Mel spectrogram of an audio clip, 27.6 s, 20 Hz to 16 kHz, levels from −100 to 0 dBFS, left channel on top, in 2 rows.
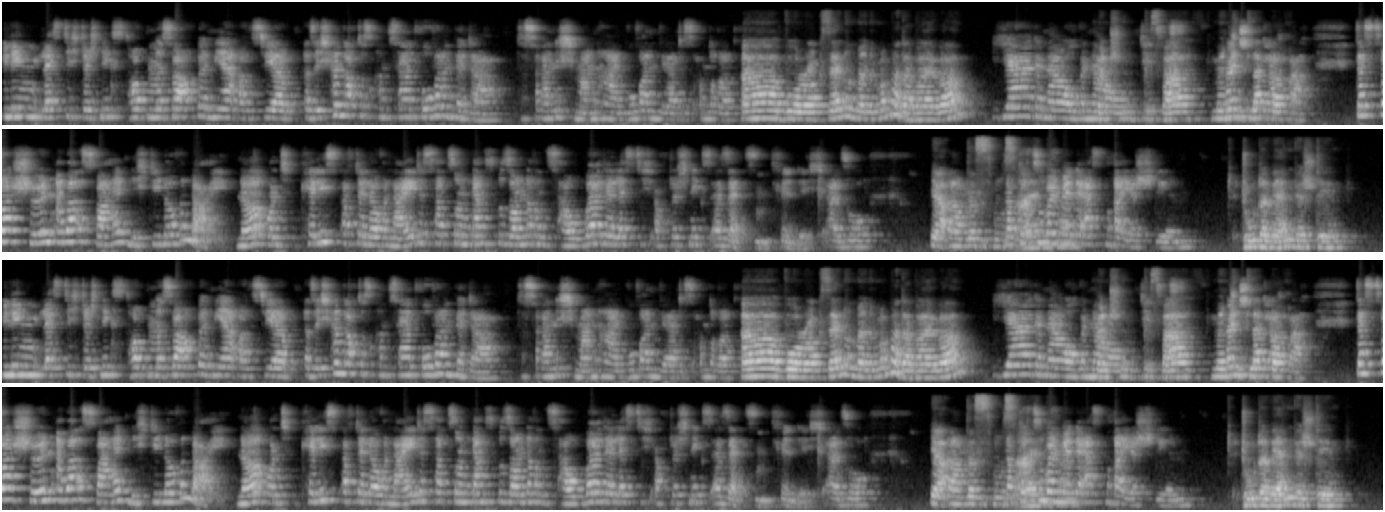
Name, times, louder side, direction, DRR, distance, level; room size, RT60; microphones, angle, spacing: voice 1, 0.0-7.3 10.0-11.7 12.2-22.4 23.2-25.7, equal, 45° left, -6 dB, 0.9 m, -33 dB
voice 2, 7.4-9.6 10.9-12.8 23.1-24.5 26.2-27.2, right 2 dB, 35° right, -2 dB, 0.6 m, -29 dB
2.4 x 2.3 x 2.4 m, 0.43 s
head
